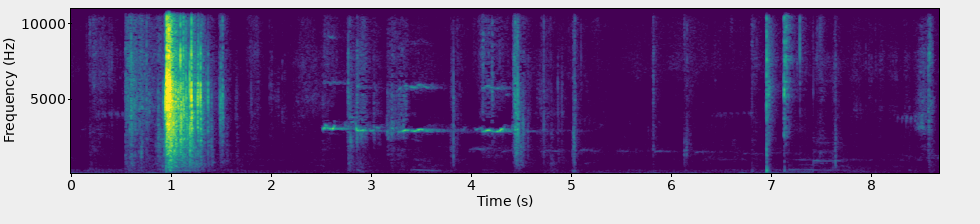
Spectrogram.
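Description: Bamboo strips clatter and knock against each other.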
